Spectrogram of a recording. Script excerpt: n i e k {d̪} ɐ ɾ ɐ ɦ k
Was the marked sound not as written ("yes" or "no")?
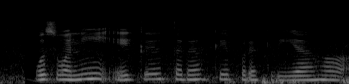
yes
